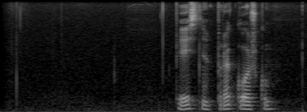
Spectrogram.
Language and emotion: Russian, neutral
